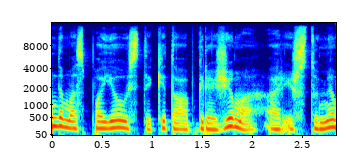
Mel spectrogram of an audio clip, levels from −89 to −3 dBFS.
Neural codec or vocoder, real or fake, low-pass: none; real; 14.4 kHz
